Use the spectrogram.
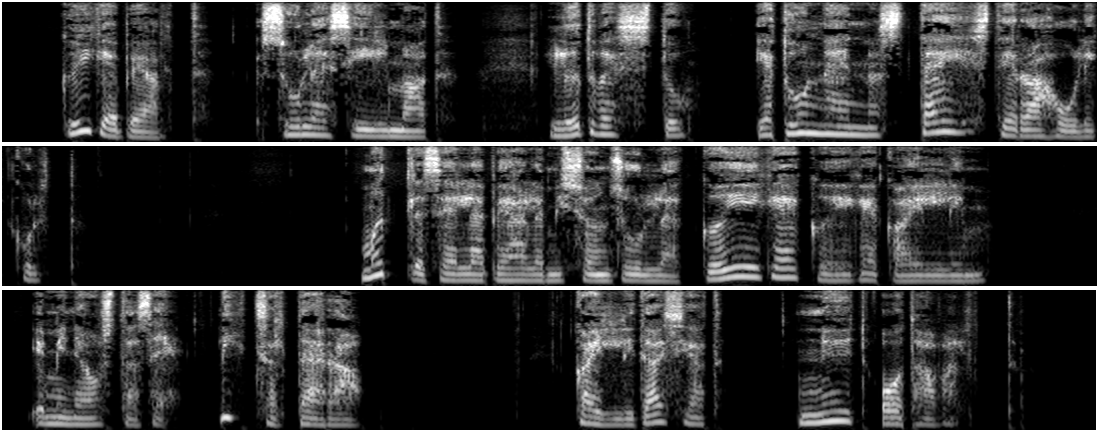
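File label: estonian female narration; voice demos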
